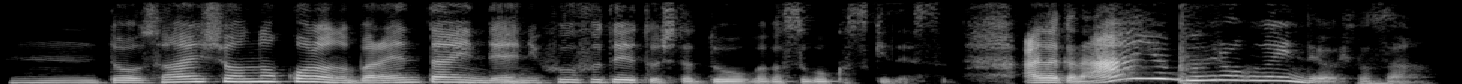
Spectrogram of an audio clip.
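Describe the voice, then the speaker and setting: Lively woman chatting on a livestream. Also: medium pitch, fast, few pauses. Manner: reads viewer comments aloud and answers them chattily; animated, friendly, self-deprecating. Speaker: livestream host. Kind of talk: casual livestream chat.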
